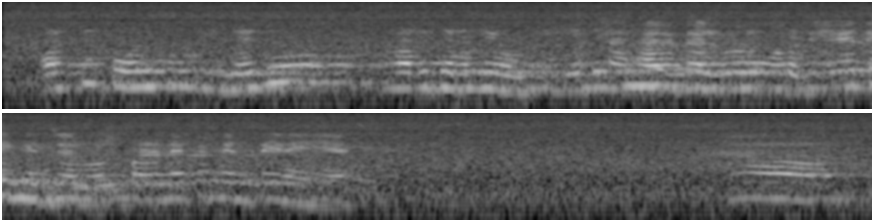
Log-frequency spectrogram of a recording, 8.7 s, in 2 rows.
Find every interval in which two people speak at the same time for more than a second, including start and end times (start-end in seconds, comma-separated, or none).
3.0-5.1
